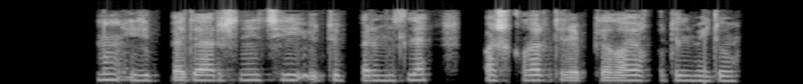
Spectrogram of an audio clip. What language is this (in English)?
Uyghur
